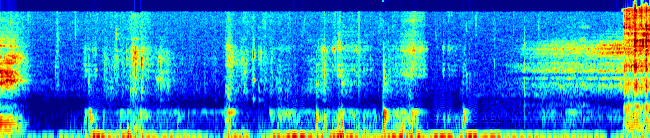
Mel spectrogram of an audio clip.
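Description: Wet slurping of a drink in a quick run of short bursts over about three seconds, with no talking.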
